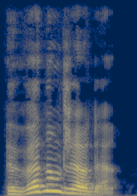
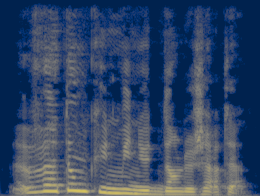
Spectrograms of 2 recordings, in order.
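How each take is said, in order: First: Firm, louder order; stern command, voice raised; more severe. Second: Said in the usual way. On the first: A narrator's reading. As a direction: send the girl off sternly. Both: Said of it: "répéta Juliette avec plus de sévérité".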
